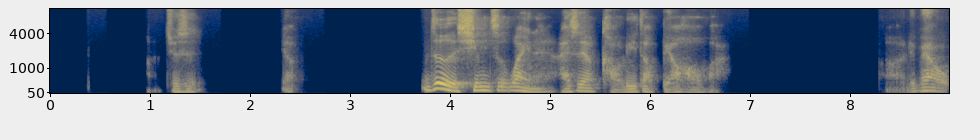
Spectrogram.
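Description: An elderly man speaks calmly and clearly into a microphone, with pauses.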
